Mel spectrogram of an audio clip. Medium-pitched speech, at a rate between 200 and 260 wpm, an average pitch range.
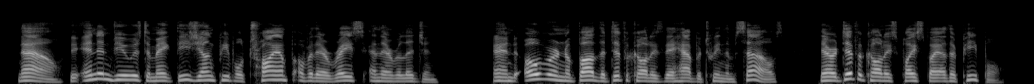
Yes: medium, 170 Hz; fast, 205 wpm; average, 4.9 semitones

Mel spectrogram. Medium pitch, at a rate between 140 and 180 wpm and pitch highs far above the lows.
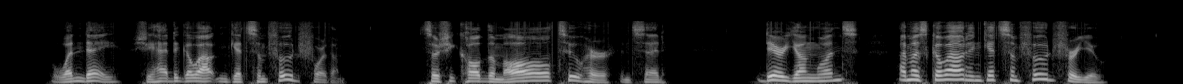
No: medium, 150 Hz; average, 190 wpm; wide, 7.2 semitones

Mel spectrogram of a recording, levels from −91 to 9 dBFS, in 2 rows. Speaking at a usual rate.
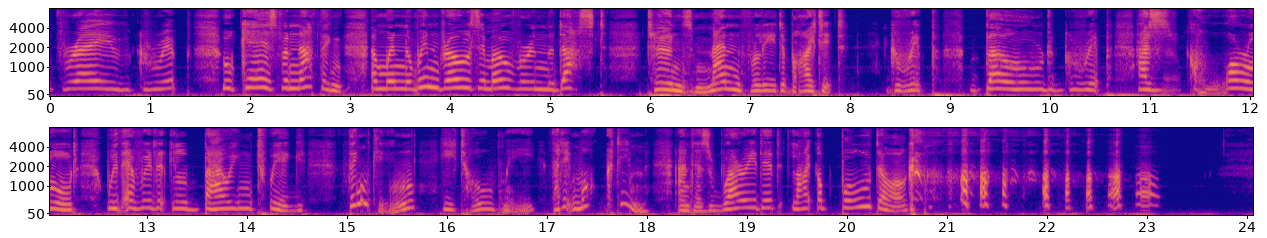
No: slow, 120 wpm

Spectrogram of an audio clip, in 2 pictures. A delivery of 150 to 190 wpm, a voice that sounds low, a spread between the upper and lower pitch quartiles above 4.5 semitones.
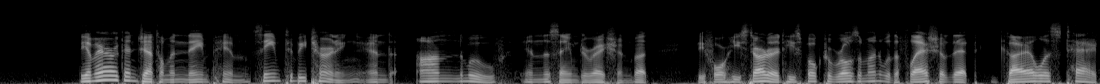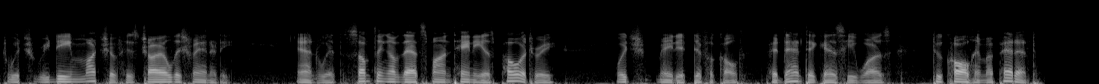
Yes: average, 160 wpm; low, 110 Hz; average, 5.2 semitones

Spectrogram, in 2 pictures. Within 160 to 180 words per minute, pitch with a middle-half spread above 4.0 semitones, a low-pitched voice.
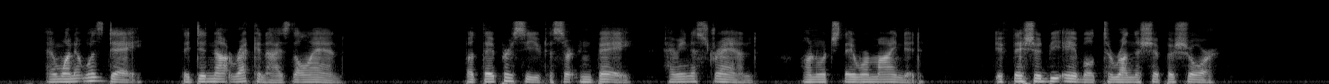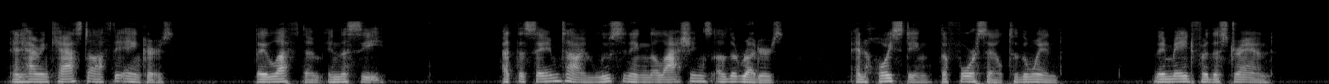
No: average, 165 wpm; average, 2.8 semitones; low, 120 Hz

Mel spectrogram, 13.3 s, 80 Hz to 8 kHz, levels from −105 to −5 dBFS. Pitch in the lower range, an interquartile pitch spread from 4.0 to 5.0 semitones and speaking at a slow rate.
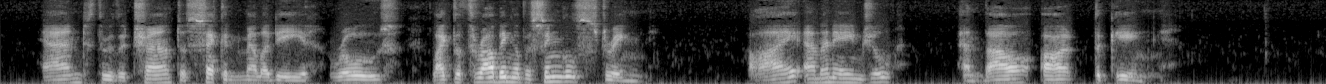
No: low, 130 Hz; average, 3.4 semitones; slow, 110 wpm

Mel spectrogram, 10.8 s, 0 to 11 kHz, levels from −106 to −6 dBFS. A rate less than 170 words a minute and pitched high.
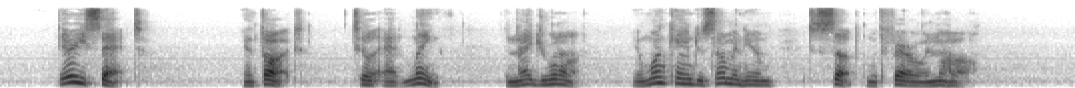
No: average, 140 wpm; medium, 150 Hz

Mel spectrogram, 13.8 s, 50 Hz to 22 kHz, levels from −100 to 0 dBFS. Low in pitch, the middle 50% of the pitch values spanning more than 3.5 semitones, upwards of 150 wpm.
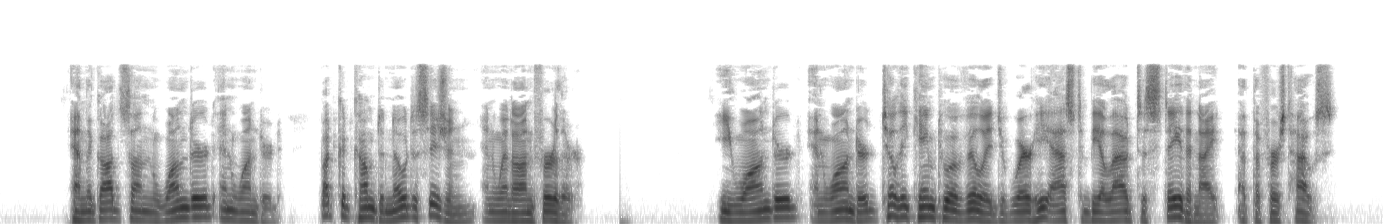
Yes: low, 105 Hz; average, 4.2 semitones; average, 180 wpm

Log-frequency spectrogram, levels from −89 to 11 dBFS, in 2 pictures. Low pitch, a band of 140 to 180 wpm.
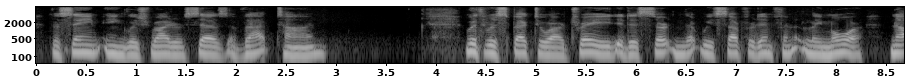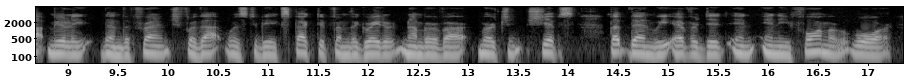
Yes: low, 130 Hz; average, 170 wpm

